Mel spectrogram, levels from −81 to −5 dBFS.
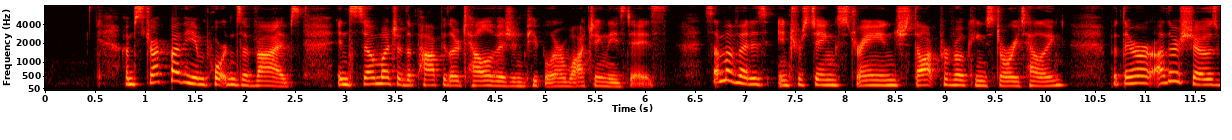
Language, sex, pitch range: English, female, 155-195 Hz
